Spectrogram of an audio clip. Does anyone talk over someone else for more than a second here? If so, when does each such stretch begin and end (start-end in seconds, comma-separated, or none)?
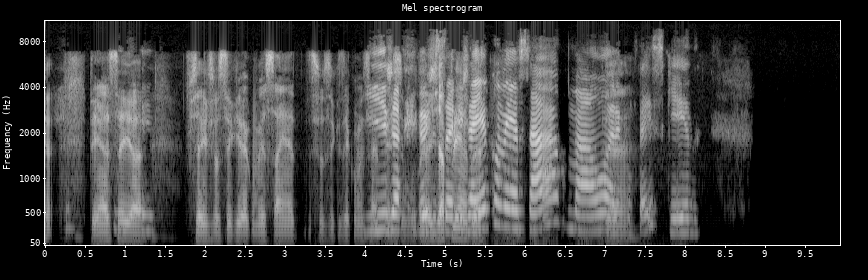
4.0-5.5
